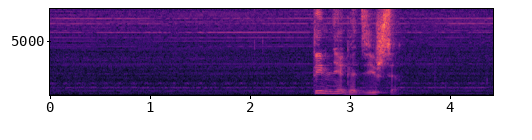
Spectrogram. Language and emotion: Russian, positive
